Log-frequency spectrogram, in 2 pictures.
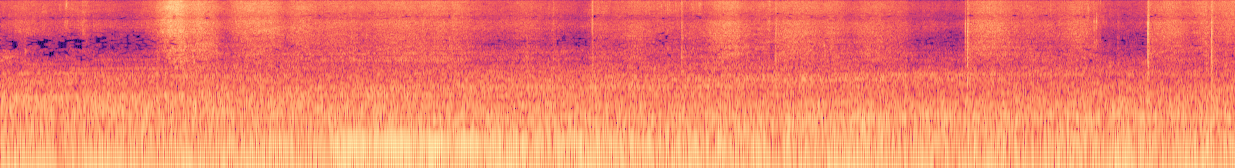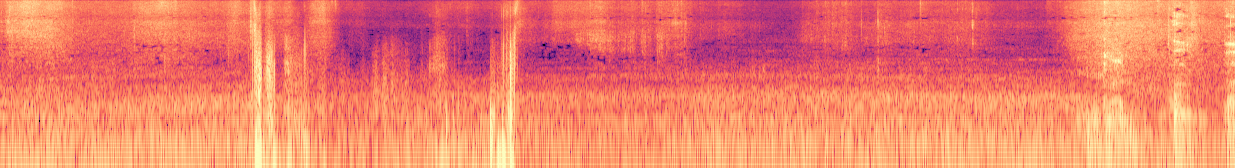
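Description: Steady low rumble of a car's cabin while driving slowly, engine and road noise heard from inside. Two sharp knocks come about two seconds apart past the middle.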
